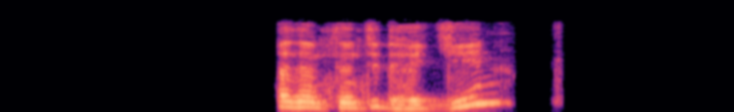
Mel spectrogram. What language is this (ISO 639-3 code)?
kab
